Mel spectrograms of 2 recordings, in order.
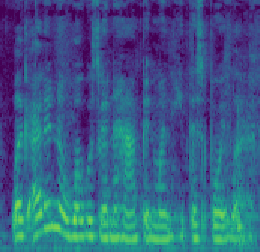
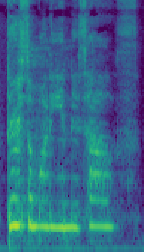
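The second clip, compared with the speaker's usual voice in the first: high, loud alarmed dad yell; 8 semitones higher, 6 dB louder than usual. Retold or imitated. Dad bursting from the shower, high loud alarmed yell. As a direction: shout like a dad hearing an intruder.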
